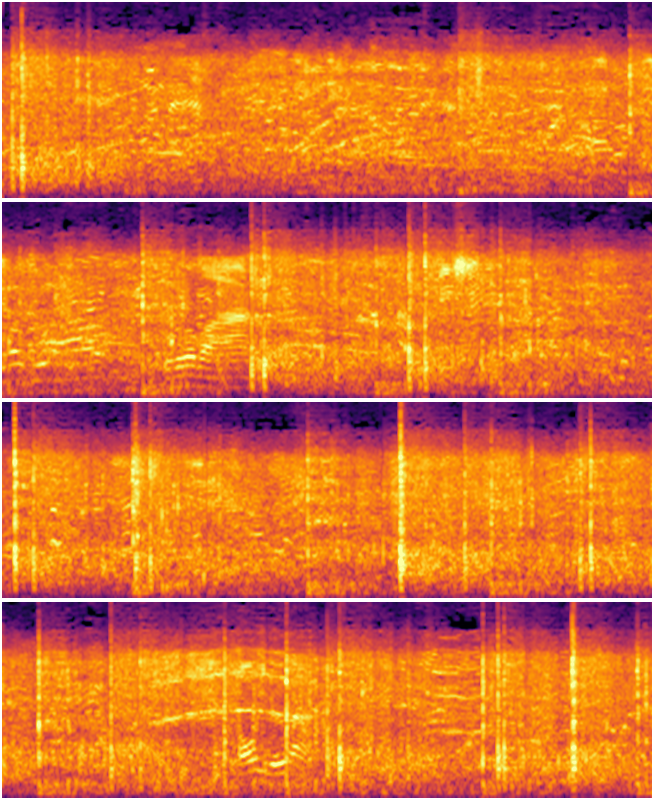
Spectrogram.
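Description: Fireworks burst with loud bangs and crackles.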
